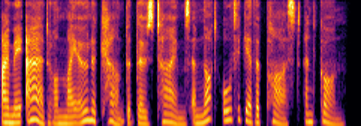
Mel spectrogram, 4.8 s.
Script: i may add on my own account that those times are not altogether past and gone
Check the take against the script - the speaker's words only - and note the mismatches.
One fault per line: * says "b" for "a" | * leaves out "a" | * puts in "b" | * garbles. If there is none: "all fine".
all fine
